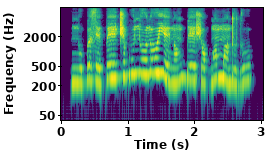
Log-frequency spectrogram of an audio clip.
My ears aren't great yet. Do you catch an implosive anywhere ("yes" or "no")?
yes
